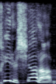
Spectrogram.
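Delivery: high-pitched exasperated mock rebuke; mock scolding. Preacher cutting off over-talkative Peter, mock scolding. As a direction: playfully tell him to shut up.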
